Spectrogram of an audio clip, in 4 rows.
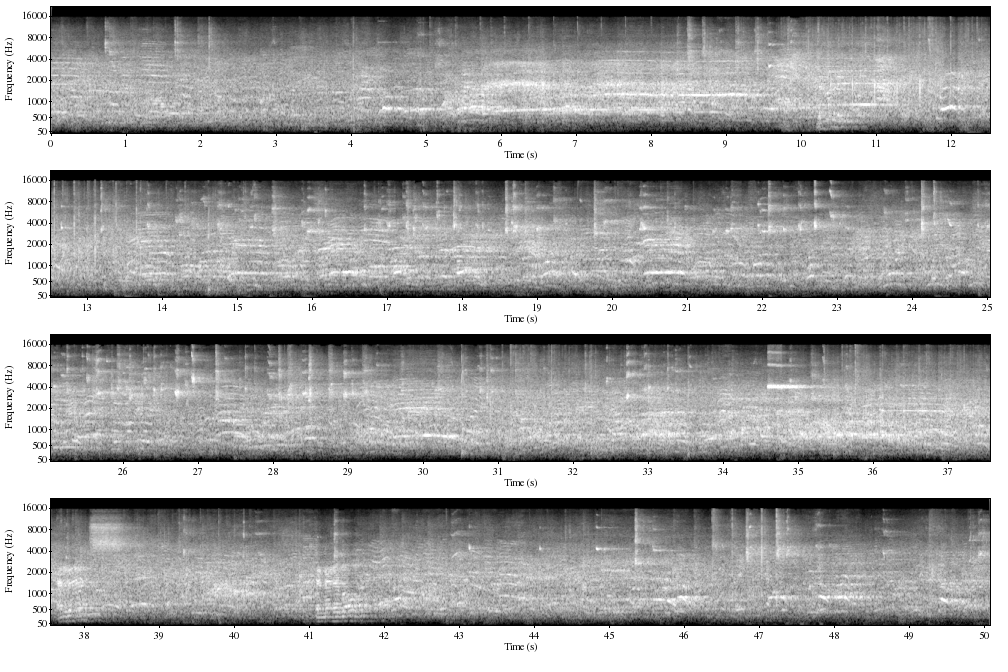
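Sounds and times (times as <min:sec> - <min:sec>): crowd chatter: 0:00.0 - 0:50.0.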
